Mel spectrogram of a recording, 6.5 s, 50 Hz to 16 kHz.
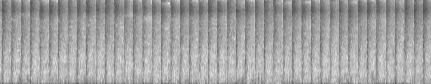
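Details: Rapid, regular snapping pulses, about 210 a minute, over low rumbling room noise: a laser device firing during permanent tattoo removal on a man's needle-made tattoo, typically needing three to four sessions.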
